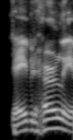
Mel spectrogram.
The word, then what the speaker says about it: David Hurley: it too all right so we're rolling so David Hurley am I pronouncing that right That's it man it's good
